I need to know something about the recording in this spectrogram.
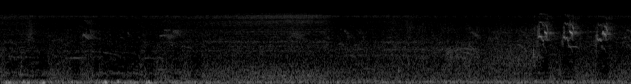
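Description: Quiet outdoor ambience: a steady low rumble with faint bird chirps, a few quick ones near the end.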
